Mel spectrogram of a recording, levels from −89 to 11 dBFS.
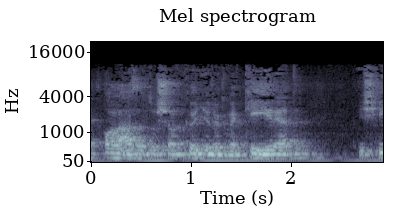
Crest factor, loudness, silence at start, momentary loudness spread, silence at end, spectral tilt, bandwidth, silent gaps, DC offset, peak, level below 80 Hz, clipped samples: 14 dB; -21 LUFS; 0 s; 15 LU; 0 s; -4.5 dB/octave; 11.5 kHz; none; under 0.1%; -8 dBFS; -42 dBFS; under 0.1%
